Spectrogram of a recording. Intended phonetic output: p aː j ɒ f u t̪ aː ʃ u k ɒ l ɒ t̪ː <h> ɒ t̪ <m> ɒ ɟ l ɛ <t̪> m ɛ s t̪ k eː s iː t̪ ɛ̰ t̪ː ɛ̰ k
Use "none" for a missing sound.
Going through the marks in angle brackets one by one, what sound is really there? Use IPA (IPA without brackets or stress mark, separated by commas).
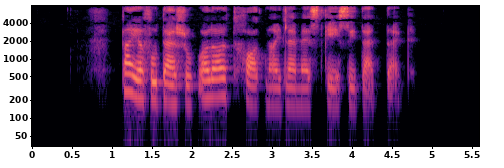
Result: h, n, none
